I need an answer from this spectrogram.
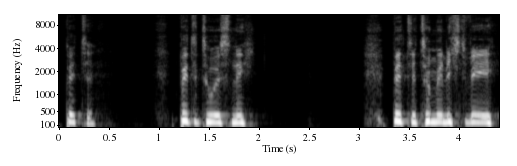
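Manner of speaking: high, pleading and tearful; holding back sobs. Acted. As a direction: beg through tears. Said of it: "schluchzte er".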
